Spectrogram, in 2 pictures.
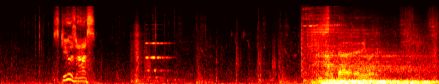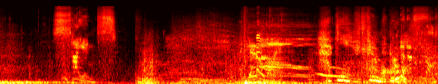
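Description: Battle sounds of magic blasts and clashing weapons burst out in loud bursts.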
